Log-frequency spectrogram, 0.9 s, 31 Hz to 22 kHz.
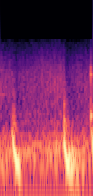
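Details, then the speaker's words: Two deep thumping lub-dub beats presented as a human heart beating 72 times a minute in a vintage television commercial. "will beat 72 times in this minute. Every beat can be a painful throb if you have a headache."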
